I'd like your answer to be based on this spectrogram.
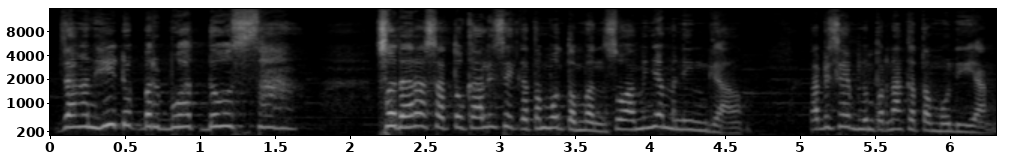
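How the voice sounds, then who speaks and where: High-voiced woman preaching a sermon. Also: fairly quick, faint music behind. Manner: lively storytelling sermon with quoted voices and rhetorical questions. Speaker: pastor.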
